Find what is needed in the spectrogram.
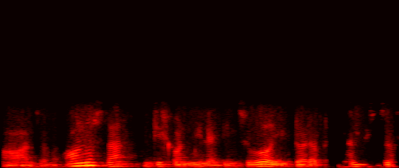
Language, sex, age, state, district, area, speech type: Nepali, male, 18-30, West Bengal, Darjeeling, rural, conversation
